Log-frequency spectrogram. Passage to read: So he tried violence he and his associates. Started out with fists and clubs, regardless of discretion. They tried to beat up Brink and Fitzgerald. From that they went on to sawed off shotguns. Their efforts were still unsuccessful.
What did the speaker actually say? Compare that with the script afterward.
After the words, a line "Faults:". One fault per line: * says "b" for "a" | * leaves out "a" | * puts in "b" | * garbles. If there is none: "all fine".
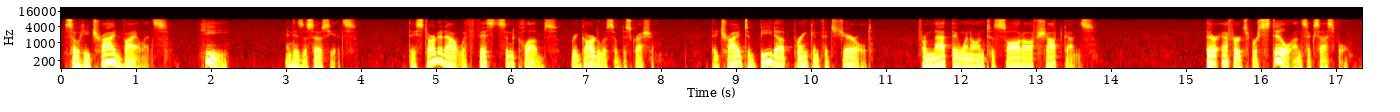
So he tried violence he and his associates. They started out with fists and clubs, regardless of discretion. They tried to beat up Brink and Fitzgerald. From that they went on to sawed off shotguns. Their efforts were still unsuccessful.
Faults:
* puts in "They"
